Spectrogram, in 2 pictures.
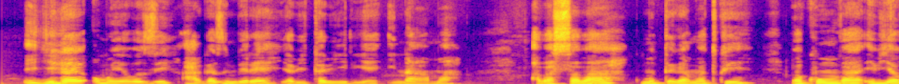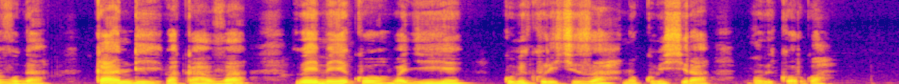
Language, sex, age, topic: Kinyarwanda, male, 18-24, health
